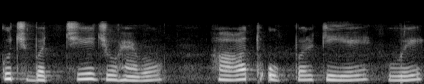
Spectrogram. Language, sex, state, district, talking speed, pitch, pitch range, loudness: Hindi, female, Himachal Pradesh, Shimla, 125 wpm, 210 Hz, 200-230 Hz, -17 LUFS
